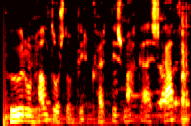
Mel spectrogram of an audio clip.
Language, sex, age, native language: Icelandic, male, 14, Icelandic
